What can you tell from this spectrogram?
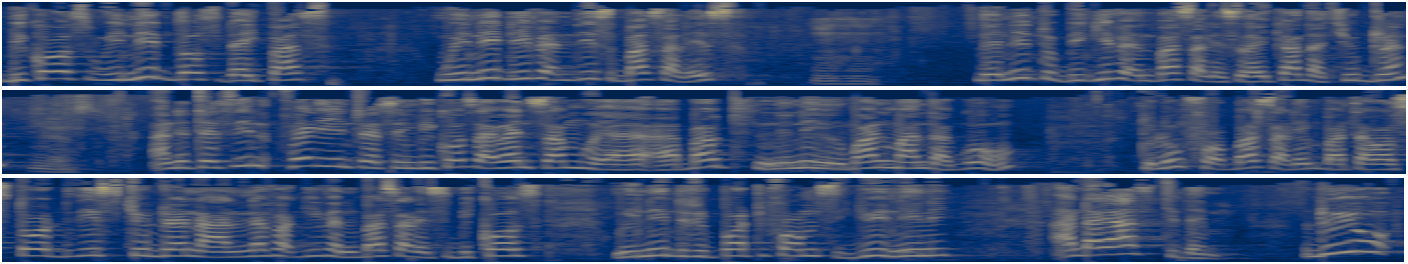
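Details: Adult woman speaking in conversation; normal speech.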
